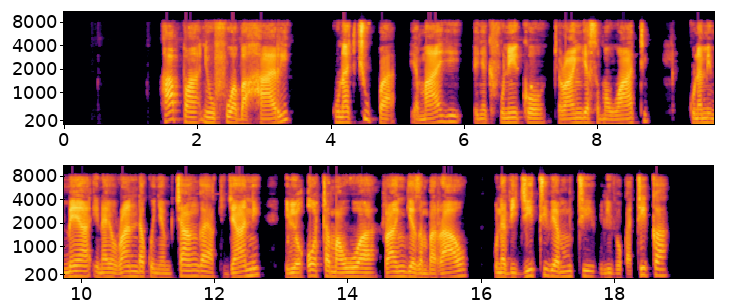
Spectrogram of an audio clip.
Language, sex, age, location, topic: Swahili, male, 36-49, Mombasa, agriculture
